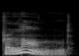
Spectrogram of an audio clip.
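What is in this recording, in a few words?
"prolonged", British English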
